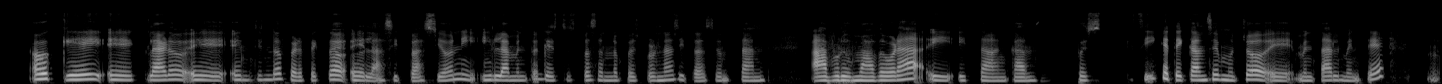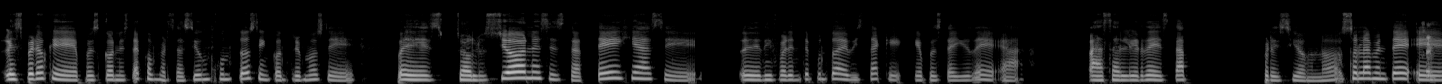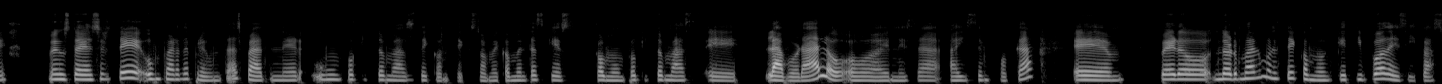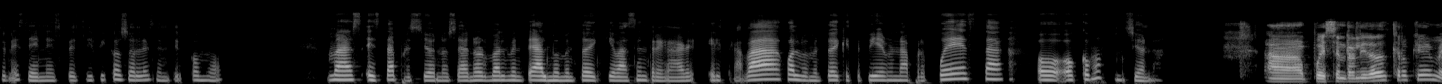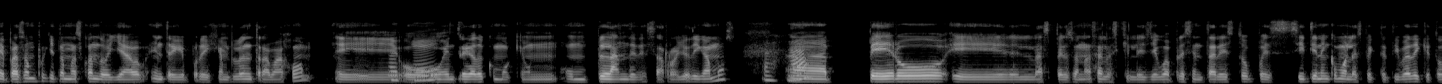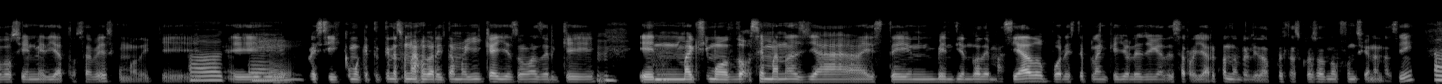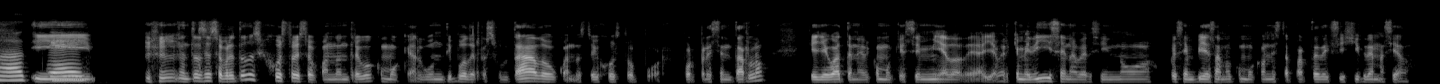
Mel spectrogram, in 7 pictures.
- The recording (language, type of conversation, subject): Spanish, advice, ¿Cómo puedo manejar la presión de tener que ser perfecto todo el tiempo?
- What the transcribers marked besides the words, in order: unintelligible speech; chuckle; chuckle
